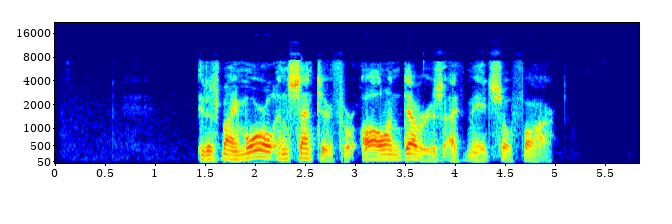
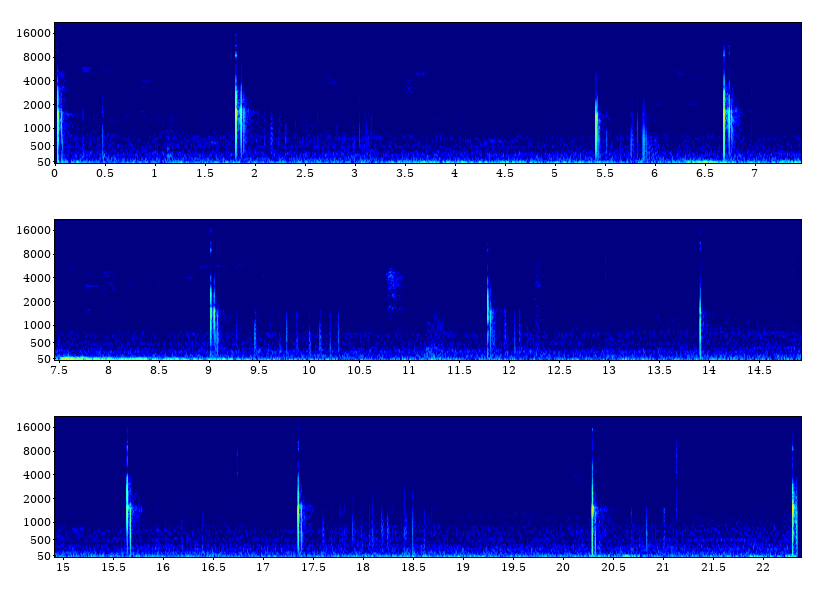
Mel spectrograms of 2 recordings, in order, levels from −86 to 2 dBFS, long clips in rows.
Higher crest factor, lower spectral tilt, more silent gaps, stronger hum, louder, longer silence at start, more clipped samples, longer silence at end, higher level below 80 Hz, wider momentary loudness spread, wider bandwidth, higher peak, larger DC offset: second, 18 dB vs 38 dB; about the same, -4 dB/octave vs -3 dB/octave; neither; neither; first, -17 LUFS vs -44 LUFS; first, 1.45 s vs 0 s; neither; first, 0.9 s vs 0.05 s; about the same, -60 dBFS vs -60 dBFS; second, 11 LU vs 27 LU; second, 9.6 kHz vs 12 kHz; first, 0 dBFS vs -10 dBFS; neither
